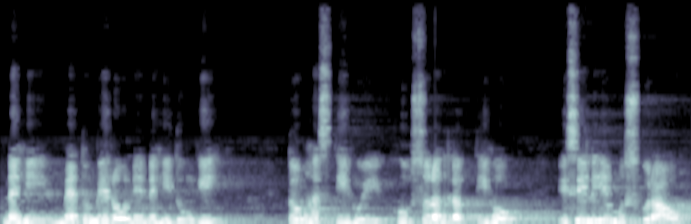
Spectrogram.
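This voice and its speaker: A woman's voice: high-pitched, lively intonation, a little slow. Woman reading as caring friend Neha. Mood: reassuring. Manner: gentle, reassuring. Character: caring young married woman, friendly and coaxing. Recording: echoey room with long reverb.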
